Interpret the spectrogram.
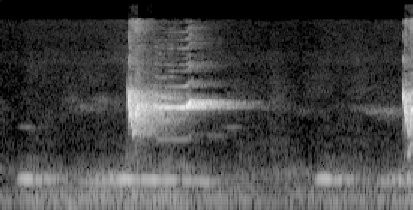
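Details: Bar-winged prinia, a small bird kept by bird fanciers, gives one loud, shrill note that starts with a sharp burst and then holds a high, steady whistle for almost a second. A second note begins at the end, over a faint low steady hum.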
